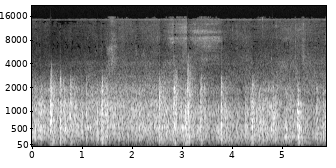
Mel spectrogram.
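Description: Dense barrage of aerial firework shells bursting in rapid succession. Many sharp reports overlap into a continuous rumble.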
